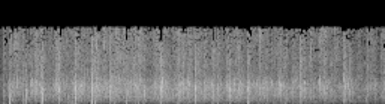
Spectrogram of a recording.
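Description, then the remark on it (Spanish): An audience at a meeting applauds after a presentation about the unit, steadily for about five seconds, dense overlapping claps forming a continuous crackling wash with a few sharper individual claps standing out. “Démosle otro aplauso, compañeros.”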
